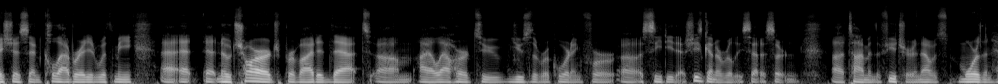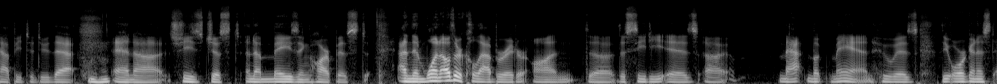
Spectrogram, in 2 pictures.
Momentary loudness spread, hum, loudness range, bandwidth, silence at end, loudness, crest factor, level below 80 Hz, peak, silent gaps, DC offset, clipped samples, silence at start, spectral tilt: 12 LU; none; 8 LU; 13.5 kHz; 0 s; -23 LUFS; 22 dB; -50 dBFS; -2 dBFS; none; under 0.1%; under 0.1%; 0 s; -6 dB/octave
